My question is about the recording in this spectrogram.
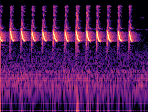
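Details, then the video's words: Long rolling song of a pied triller from Kalimantan: around a dozen clear, sharp, downward-sliding chirps delivered quickly and regularly, then stopping near the end; nothing else audible. "Masteran Burung Kapas Tembak Gacor Ngeroll Panjang"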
